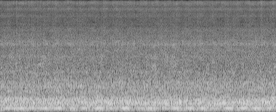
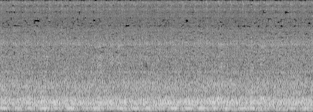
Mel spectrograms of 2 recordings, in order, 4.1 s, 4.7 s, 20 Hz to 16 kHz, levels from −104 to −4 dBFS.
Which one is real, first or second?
second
